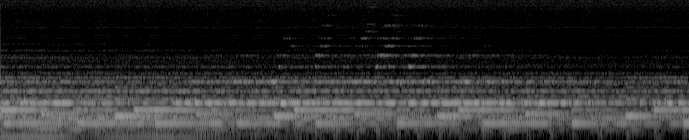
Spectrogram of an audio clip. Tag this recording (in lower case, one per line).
music
new-age music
